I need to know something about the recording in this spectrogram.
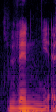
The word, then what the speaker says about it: Vignette: Is it Vignette? Vignette. Silent G. Vignette. V. Vignette. Yeah, silent G.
